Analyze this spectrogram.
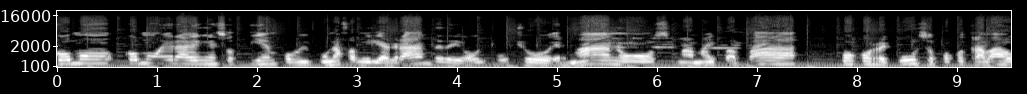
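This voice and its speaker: With music in the background, a woman speaks at a very slow pace, her medium pitch showing ordinary variation. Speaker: family interviewer. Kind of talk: interview questions.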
